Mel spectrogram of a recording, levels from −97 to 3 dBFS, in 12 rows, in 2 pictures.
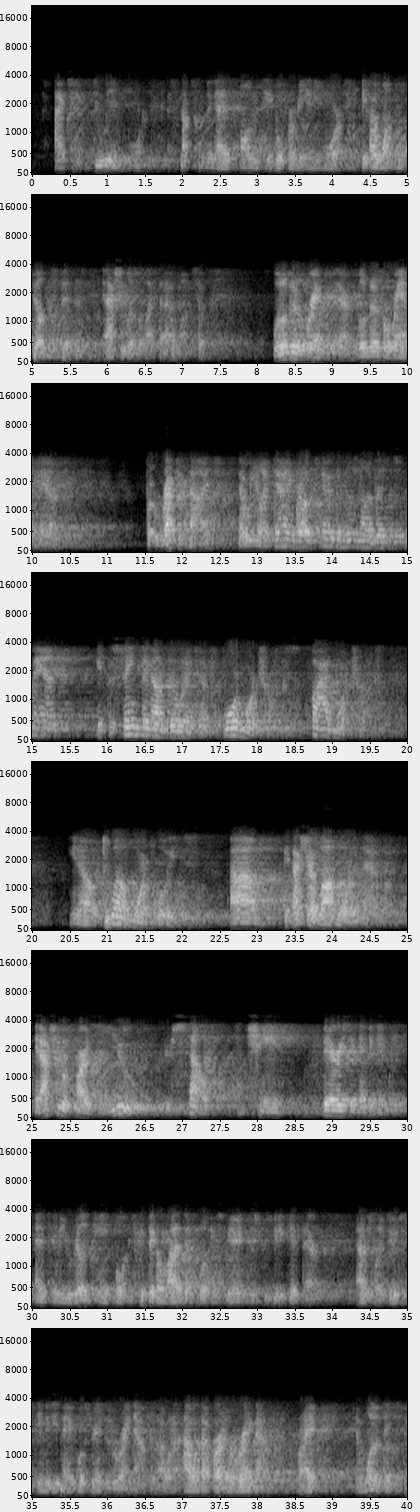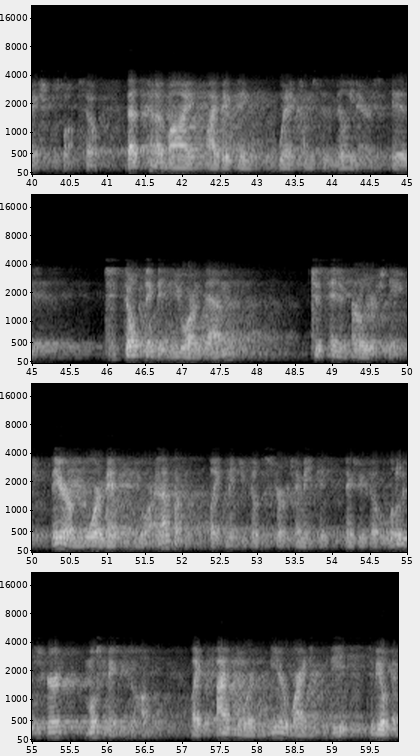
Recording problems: off-mic speech; far
room echo; noticeable; dies away in 2 s
phone-call audio; nothing above 3.5 kHz
muffled; very slightly; fading above 2.5 kHz

